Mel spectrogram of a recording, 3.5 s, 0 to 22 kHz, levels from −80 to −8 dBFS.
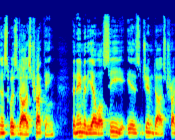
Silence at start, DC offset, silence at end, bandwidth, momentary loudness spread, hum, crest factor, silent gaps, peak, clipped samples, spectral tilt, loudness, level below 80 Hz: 0 s; under 0.1%; 0 s; 15 kHz; 10 LU; none; 14 dB; none; -4 dBFS; under 0.1%; -4.5 dB/octave; -18 LUFS; -58 dBFS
